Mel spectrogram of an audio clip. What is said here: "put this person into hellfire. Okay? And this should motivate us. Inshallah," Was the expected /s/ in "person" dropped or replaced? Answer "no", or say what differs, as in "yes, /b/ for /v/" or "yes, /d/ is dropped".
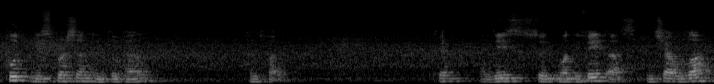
yes, /ʃ/ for /s/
